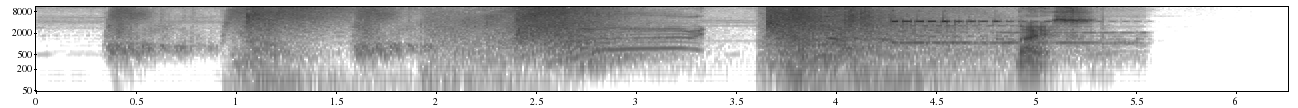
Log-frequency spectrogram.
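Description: A quick whoosh sweeps past several times during a spinning kick.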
